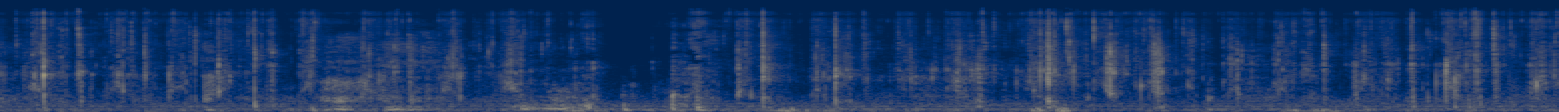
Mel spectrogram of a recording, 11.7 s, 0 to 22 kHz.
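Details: Two dogs, Oli and Nomy, eating raw meat on a prey-model raw diet, recorded 9 November 2022: irregular wet crunches, bites and tearing clicks with low gnawing sounds, a brief pause near the middle, and faint talking.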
